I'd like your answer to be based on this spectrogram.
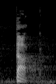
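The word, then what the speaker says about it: Duck (德): De, which ironically means morality or virtue, is pronounced Duck.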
